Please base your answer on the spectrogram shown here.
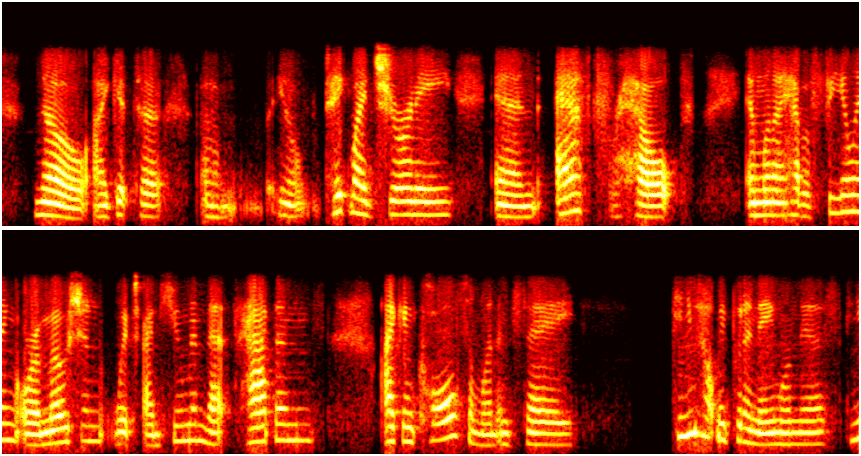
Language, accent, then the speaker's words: English; Virginia, United States; I'm from Virginia.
